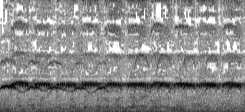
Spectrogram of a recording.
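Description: Members of the Asociación Consumur, wearing hats, blow whistles nonstop at the doors of the Carmen train station in protest over poor rail connections with the region. The whistles make a shrill, wavering wall of sound that stays loud, with a busy murmur of people underneath.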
